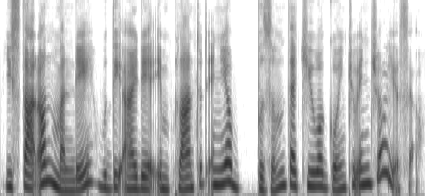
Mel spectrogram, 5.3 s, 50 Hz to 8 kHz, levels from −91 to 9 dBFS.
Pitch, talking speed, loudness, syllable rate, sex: 210 Hz, 205 wpm, -18 LUFS, 5.1 syllables/s, female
